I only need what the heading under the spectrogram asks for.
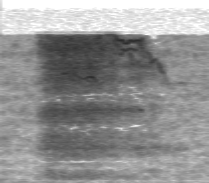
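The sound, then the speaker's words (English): A single deep breath in, a faint, airy hiss that swells and then fades over about a second, heard alone. “we will focus in our breath by taking a deep breath in”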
